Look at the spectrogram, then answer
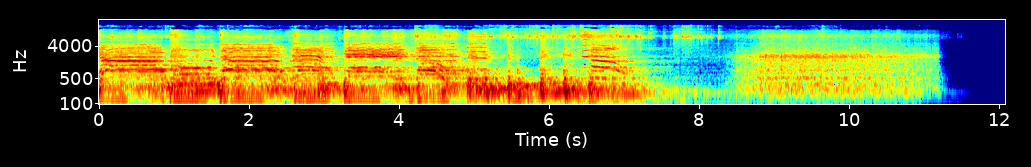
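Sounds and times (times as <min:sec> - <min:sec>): sequins and beads jingling: 0:00.0 - 0:08.8.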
